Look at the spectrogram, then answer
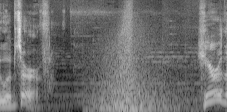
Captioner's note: whoosh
